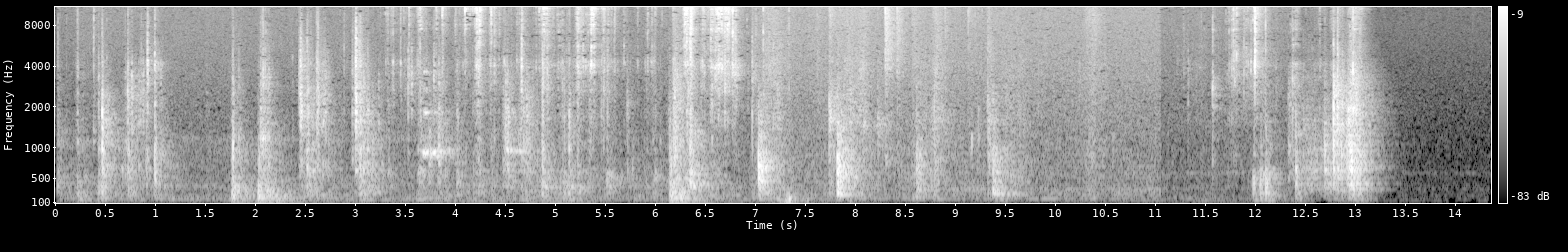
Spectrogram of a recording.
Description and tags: For this sound, I simply wanted to transcribe the sound of a banal and everyday scene: when we go home. To do so, I recorded 3 sounds (door lock and door that opens, footsteps, and keys that are placed on a table). By associating them and putting some effects of echo and reverberations on the steps and the sound of the lock, we arrive at this result.
Analyse selon la typologie de P. Schaeffer :
Code typologique de Schaeffer : X’/X ‘’
Masse : sons cannelés
Timbre harmonique : terne mais tonique
Grain : rugueux
Allure : pas de vibrato
Dynamique : abrupte et violente
Profil mélodique : variation sclaire
Profil de masse : calibre avec équalisation sur les clés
